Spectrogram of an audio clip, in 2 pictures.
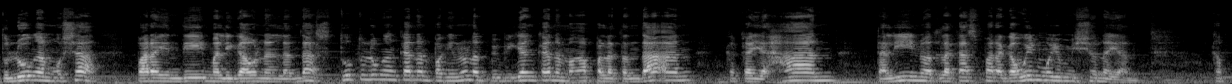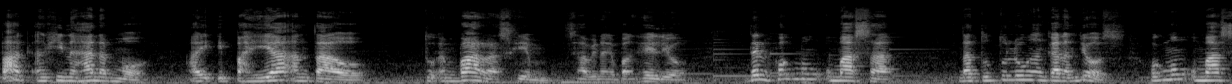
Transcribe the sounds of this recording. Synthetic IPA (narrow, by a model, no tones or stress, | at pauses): t̪ʊluːŋɐnmoʃa | paːɾɐhɪnd̪imɐlɪɡawnɐnlɐnd̪ast̪ut̪ʊluŋankanɐŋpɐŋɪnoʔonɐt̪̚bɪbɪɡankanɐŋmɐŋapɐlat̪ɐnd̪aʔan | kɐkɐjahant̪ɐliːnoɐt̪lɐkaspaːɾɐɡɐwɪnmojʊŋmɪsjonɐja̰n | kɐpaɡɐŋhɪnɐɦaːnap̚mo | ʔajʔɪpɐɦɪjaʔɐ̰ŋt̪aːo | t̪ʊŋʔɛmbaɾashɪmsaːbɪnɐŋɛbaŋɦɛljo | d̪ɛnhwaɡ̚moŋʊmaːsa | nɐt̪ut̪ʊluŋaŋkanɐŋd̪jos | waɡ̚moŋʔʊ̰maːs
